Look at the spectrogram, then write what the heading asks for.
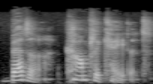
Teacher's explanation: In American English, it's quite common to use tap T's that sound kind of like D's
